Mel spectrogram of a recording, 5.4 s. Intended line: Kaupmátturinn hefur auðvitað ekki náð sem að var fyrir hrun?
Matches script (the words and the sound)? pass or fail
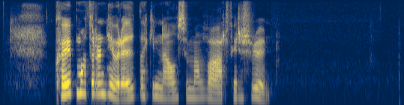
pass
